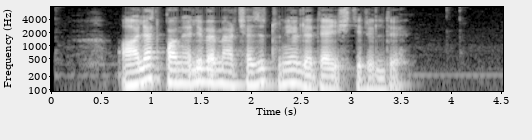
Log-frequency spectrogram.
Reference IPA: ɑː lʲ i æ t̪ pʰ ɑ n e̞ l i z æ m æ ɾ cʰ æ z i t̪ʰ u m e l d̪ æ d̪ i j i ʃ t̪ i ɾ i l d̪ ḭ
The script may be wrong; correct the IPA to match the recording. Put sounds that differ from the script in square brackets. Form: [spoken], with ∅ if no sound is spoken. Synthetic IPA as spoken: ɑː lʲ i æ t̪ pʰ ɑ n e̞ l i [v] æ m æ ɾ cʰ æ z i t̪ʰ u [n] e l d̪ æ d̪ [æ] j i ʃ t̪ i ɾ i l d̪ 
